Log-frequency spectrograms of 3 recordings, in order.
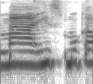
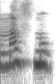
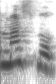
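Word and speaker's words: ما اسمك: উচ্চারণ হবে যেমন মাসমুক যেমন আমরা বলি না মাসমুক তোমার নাম কি এটা কি মা ইসমুকা পড়বেন না মাসমুক পড়বেন বলি আমরা শুদ্ধ হচ্ছে মাসমুক কারণ হচ্ছে আলিফটা হচ্ছে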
